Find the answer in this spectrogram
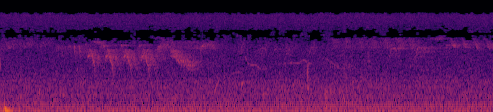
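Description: Near silence: faint outdoor background with a few soft bird chirps, about one to two seconds in and once more near the three-second mark.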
